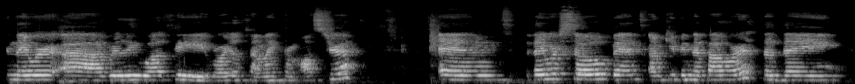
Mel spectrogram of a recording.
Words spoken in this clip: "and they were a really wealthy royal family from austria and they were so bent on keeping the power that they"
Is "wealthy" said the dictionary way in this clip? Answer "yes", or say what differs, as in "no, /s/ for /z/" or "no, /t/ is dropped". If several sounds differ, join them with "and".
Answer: yes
